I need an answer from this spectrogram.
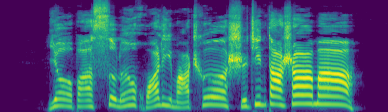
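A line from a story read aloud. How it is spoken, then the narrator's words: Calling out. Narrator (Chinese): 向导叫道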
